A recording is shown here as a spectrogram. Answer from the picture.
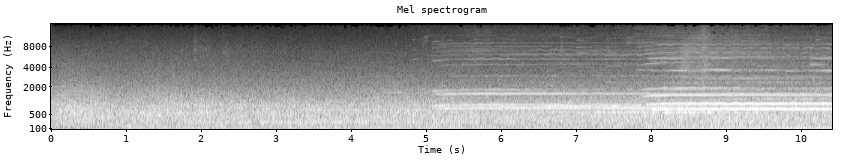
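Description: Ominous soundtrack music: a wind-like rushing noise, joined about halfway through by sustained held chords that grow fuller and louder near the end, over a low drone.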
